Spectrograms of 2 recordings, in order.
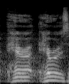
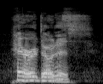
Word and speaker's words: Herodotus: How did you guys come up with the need for Herodotus? How do you pronounce it? – Herodotus.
